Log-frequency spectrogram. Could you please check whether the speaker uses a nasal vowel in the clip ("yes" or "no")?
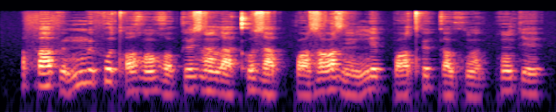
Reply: yes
